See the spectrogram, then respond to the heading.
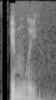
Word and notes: Inly: in·ly; In"ly

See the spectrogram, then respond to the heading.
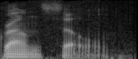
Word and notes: Groundsill: ground·sill

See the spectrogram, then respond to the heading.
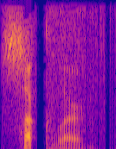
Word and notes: Suckler: suck·ler

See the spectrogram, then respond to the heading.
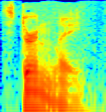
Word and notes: Sternway: stern·way

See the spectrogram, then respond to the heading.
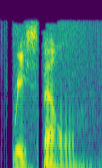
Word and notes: Respell: re·spell

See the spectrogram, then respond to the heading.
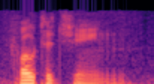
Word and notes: Photogene: pho·to·gene

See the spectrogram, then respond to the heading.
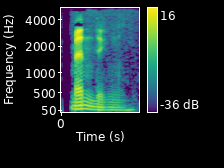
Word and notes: Mending: mend·ing

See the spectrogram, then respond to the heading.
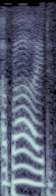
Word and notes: Abider: A*bid"er

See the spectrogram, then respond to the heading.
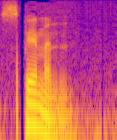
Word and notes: Spearman: spear·man

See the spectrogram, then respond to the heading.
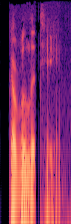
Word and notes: Garrulity: gar·ru·li·ty

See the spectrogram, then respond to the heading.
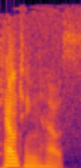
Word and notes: Countinghouse: count·ing·house

